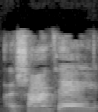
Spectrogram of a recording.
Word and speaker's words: Ashante: pronouncing my name wrong Ashante I'm like they be calling me I mean my name comes from the Ashanti peoples that's acceptable variation but some of those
